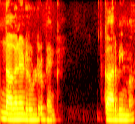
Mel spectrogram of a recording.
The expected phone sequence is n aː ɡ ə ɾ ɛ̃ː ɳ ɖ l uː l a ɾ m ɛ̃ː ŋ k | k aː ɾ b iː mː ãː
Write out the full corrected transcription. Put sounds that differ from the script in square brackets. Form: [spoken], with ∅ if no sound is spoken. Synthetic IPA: n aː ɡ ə [l] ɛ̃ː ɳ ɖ [ɾ] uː l [ə] ɾ [b] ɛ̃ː ŋ k | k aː ɾ b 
